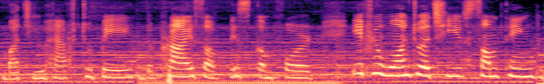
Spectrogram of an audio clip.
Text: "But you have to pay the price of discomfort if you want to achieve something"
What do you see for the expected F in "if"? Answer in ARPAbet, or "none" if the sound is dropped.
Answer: F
